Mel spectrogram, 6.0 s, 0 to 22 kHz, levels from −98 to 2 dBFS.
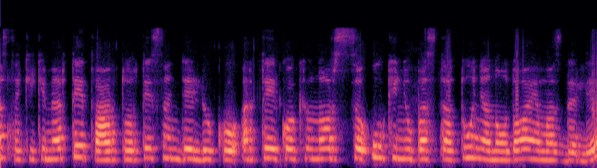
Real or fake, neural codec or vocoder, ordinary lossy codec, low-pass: real; none; AAC, 64 kbps; 10.8 kHz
